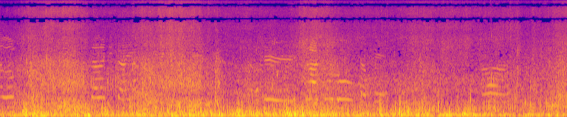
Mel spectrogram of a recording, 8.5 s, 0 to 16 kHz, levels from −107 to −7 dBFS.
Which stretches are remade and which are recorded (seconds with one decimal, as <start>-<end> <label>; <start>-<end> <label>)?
0.0-4.3 recorded; 4.3-5.1 remade; 5.1-6.5 recorded; 6.5-8.5 remade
